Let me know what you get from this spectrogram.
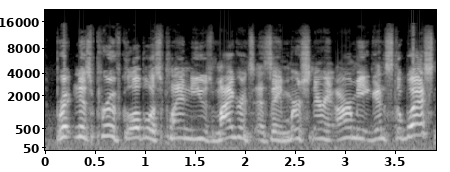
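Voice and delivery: ordinary talk, nothing marked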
